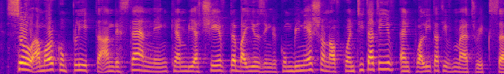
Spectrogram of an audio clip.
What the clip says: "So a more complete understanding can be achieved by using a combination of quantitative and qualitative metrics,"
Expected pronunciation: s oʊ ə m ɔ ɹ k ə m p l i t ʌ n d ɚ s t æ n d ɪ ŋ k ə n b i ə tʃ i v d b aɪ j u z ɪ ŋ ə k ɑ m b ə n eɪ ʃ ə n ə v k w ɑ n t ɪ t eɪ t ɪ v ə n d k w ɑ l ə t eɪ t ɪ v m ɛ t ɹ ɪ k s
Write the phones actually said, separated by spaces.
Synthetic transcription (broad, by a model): s oʊ ə m ɔ ɹ k ə m p l i t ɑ n d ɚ s t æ n d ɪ ŋ k ə n b i ə tʃ i v d b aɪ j u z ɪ ŋ ə k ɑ m b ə n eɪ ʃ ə n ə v k w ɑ n t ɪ t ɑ t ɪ v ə n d k w ɑ l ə t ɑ t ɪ v m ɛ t ɹ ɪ k s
